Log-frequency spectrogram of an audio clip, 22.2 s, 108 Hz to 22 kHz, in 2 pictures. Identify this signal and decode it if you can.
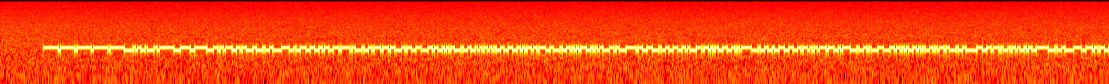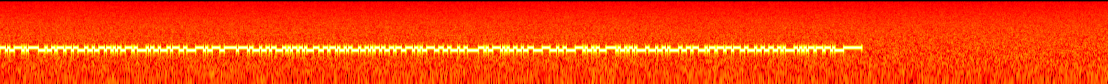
RTTY (45.45 baud, 170 Hz shift), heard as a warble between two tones, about 1000 Hz centre. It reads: MVNUA OLIWK QAWNR RSIFU YRNMW IZJIX LIJQG ZNSSF TPDDV OCWBX QALJC UOBVK AFZPD FPCBI TBSLO ODMDE EPHQU IEYQE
